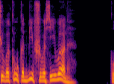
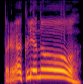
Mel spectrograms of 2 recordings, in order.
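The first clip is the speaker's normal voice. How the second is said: long-drawn, high cry of damnation; straining yell; 11 semitones higher, 5 dB louder, much slower than usual. A narrator's reading. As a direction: strain to out-shout everyone with a threat. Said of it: "надрывался Иван".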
